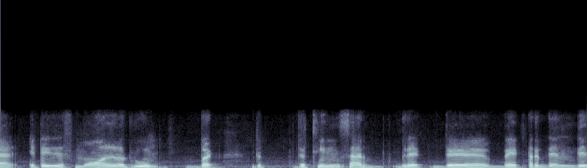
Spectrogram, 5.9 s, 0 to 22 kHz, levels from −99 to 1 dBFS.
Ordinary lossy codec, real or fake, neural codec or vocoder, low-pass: Opus, 16 kbps; fake; codec, 44.1 kHz, 2.6 kbps, SNAC; 7.2 kHz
